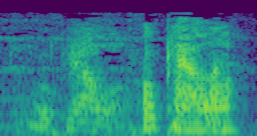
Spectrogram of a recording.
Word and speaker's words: Ocala: Ocala? – How do you say that? Ocala, Florida? – Ocala.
